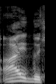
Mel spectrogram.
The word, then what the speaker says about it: Aygo: А, Айго через Эй даже пишется. – Да. О боже мой. По-японски. Айго.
